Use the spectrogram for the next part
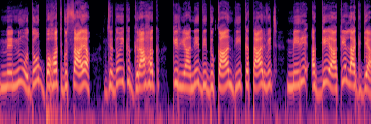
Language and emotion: Punjabi, angry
